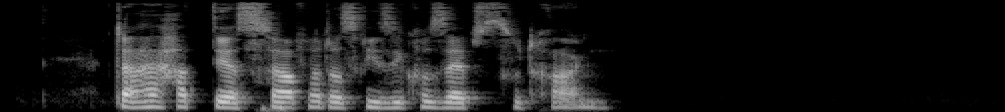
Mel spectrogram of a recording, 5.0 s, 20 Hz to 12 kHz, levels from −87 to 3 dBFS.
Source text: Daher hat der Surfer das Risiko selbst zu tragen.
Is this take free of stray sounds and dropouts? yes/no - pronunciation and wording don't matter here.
yes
